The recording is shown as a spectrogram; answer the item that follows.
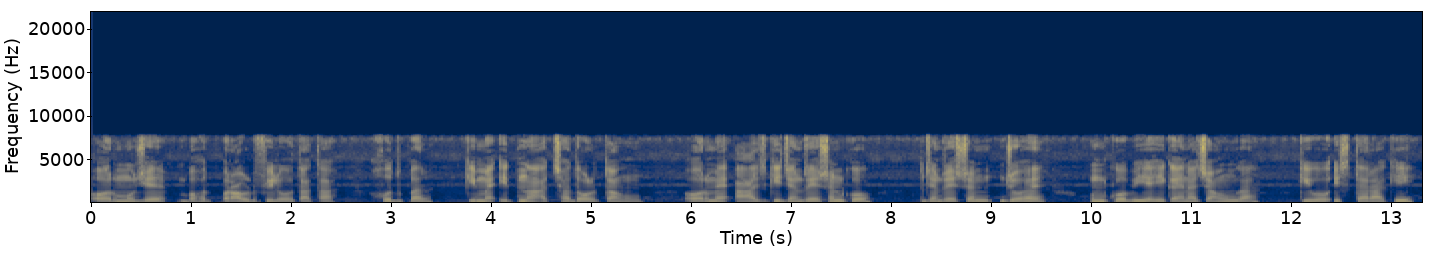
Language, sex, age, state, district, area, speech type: Urdu, male, 18-30, Uttar Pradesh, Siddharthnagar, rural, spontaneous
